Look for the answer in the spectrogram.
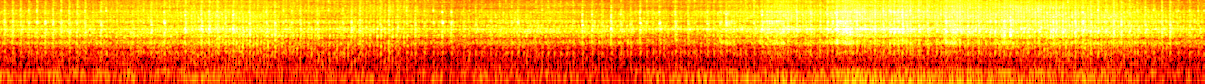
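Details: Paramotor two-stroke with under an hour of flying time, in flight on a full tank, throttle held wide open: a steady, even high-revving drone with no surging or sag. This is healthy full-throttle running before the later RPM drop, bogging and engine failure.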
